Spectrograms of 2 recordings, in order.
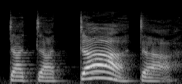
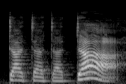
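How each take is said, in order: First: The stress is on the third syllable. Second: The stress is on the fourth syllable. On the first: "What happens if we move the stress to the third syllable?" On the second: "if we put the stress at the end"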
